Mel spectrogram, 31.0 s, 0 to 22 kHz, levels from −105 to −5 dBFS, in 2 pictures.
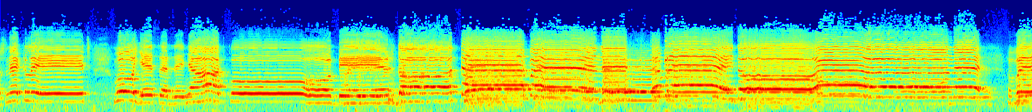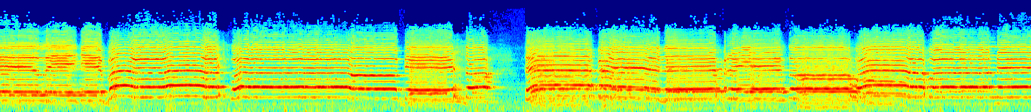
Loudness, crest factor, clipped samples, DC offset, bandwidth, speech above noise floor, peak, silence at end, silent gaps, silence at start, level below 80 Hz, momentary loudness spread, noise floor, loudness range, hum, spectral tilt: -16 LUFS; 10 dB; under 0.1%; under 0.1%; 12 kHz; 21 dB; -8 dBFS; 0 s; none; 0 s; -52 dBFS; 4 LU; -39 dBFS; 2 LU; none; -1.5 dB/octave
